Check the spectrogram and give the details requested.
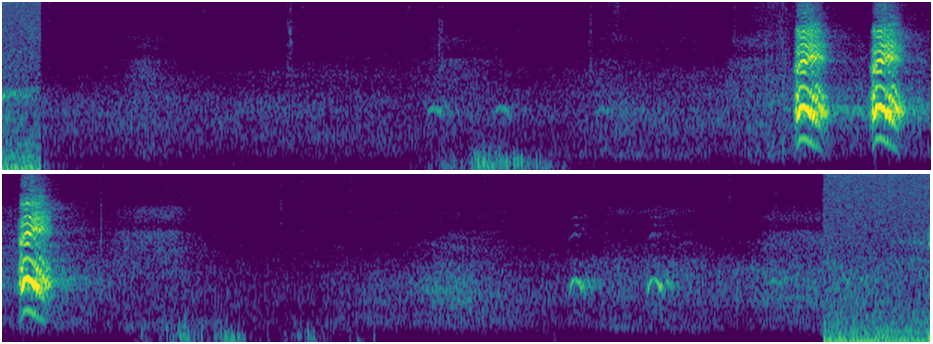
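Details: In spring with snow still on the ground, a friendly female crow, known to the recordist for seven years and hiding peanuts in the snow, gives three loud, harsh caws about half a second apart, with softer caws before and after.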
